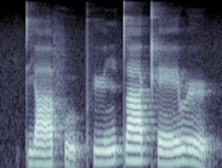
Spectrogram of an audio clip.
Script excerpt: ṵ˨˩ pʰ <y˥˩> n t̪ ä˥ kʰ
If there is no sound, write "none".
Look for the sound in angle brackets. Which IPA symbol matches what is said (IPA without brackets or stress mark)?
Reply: y˧˥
